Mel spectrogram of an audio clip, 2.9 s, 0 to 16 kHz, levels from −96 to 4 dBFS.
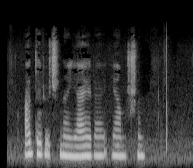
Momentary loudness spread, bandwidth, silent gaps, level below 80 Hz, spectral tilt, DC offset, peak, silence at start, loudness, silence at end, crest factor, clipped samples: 16 LU; 8.6 kHz; none; -68 dBFS; -6 dB/octave; under 0.1%; -8 dBFS; 0.35 s; -26 LUFS; 0.75 s; 18 dB; under 0.1%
